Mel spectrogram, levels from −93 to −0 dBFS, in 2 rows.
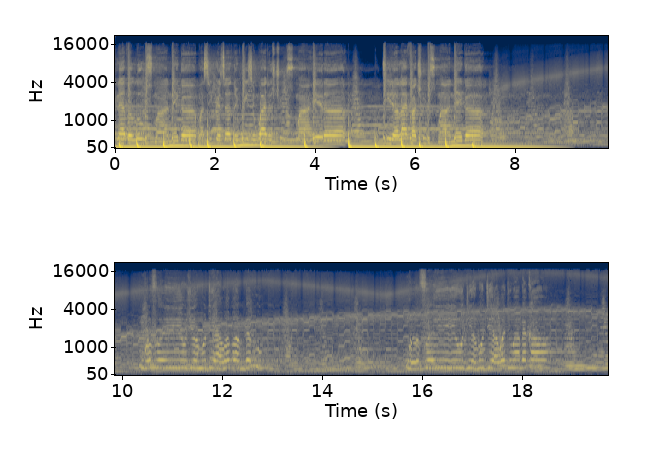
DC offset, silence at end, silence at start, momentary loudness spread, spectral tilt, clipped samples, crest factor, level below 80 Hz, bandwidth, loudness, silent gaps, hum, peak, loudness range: under 0.1%; 0 s; 0 s; 19 LU; -5.5 dB/octave; under 0.1%; 16 dB; -20 dBFS; 16.5 kHz; -17 LUFS; none; none; 0 dBFS; 14 LU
